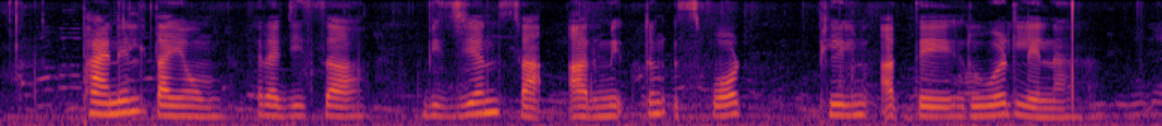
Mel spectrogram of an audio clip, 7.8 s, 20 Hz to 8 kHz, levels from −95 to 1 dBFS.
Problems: constant background noise, background conversations at intervals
